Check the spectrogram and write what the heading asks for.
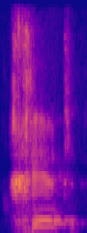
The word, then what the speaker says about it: Geert: might have heard of, Geert Wilders. And I hope you're impressed out there with my Dutch accent. Geert Wilders. From the Netherlands. We just pronounce it Gert in Australia.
